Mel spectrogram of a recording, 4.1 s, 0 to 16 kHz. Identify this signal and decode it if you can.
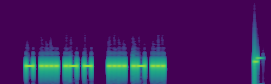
Morse code, heard as a keyed tone, about 33 wpm, 700 Hz. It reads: THAT HAS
